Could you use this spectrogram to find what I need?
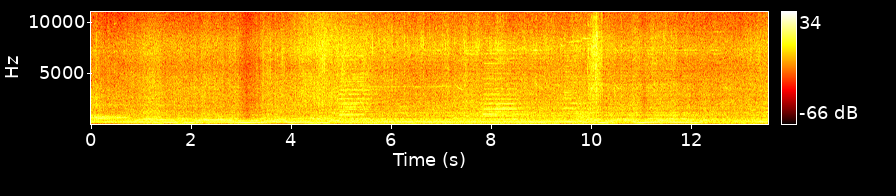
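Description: A V12 sports car engine revs in sharp blips.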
